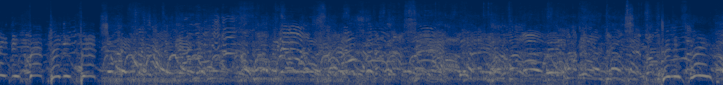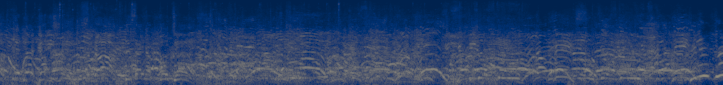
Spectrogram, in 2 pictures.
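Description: A crowd of men and women shout and talk over one another close by, outdoors.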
